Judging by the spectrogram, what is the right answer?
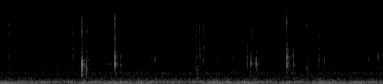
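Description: Quick, irregular keystrokes on a computer keyboard while code is written, light clicks scattered over a steady low hum, close and fairly soft.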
